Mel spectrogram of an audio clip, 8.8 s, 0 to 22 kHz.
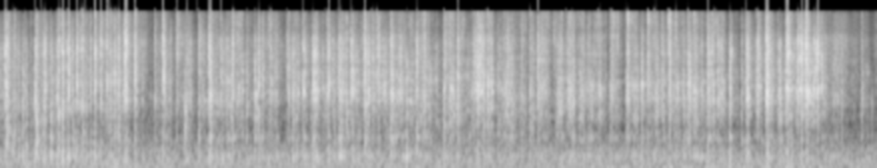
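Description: A 500 mL white translucent plastic bottle of isopropyl rubbing alcohol, hollow and apparently holding liquid, is held in both hands and tapped and scratched quickly with long acrylic nails. The result is a dense, fast stream of sharp, dry clicks and scrapes, bright and hollow-sounding with almost no low end. Each tap dies away almost instantly.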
